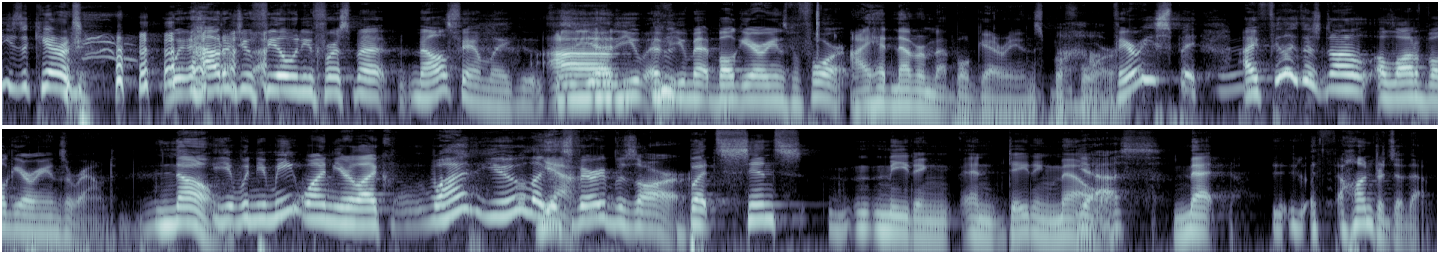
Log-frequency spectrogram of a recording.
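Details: Adult speakers in conversation; typical speech.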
